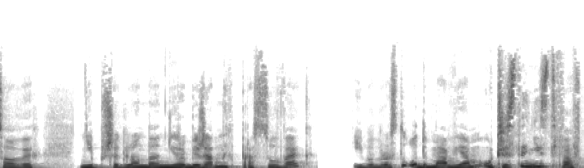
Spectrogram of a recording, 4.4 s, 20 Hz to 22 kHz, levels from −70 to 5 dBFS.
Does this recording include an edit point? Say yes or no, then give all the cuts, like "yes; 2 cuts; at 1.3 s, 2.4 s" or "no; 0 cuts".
yes; 1 cut; at 1.5 s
